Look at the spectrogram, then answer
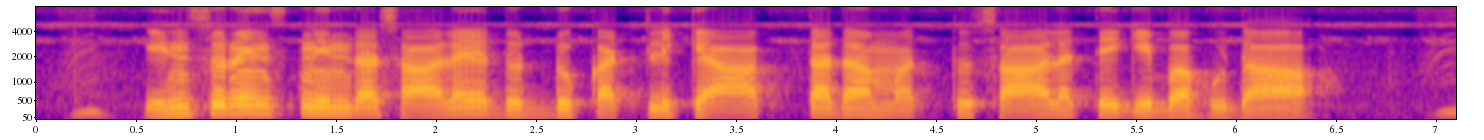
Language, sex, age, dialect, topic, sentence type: Kannada, male, 25-30, Coastal/Dakshin, banking, question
